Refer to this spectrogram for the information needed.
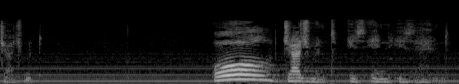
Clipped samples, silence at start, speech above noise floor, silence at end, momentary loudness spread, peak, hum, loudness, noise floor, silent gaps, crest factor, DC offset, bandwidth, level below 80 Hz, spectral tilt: under 0.1%; 0 s; 21 dB; 0 s; 27 LU; -10 dBFS; 50 Hz at -50 dBFS; -26 LUFS; -47 dBFS; none; 20 dB; under 0.1%; 8.8 kHz; -58 dBFS; -5 dB/octave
